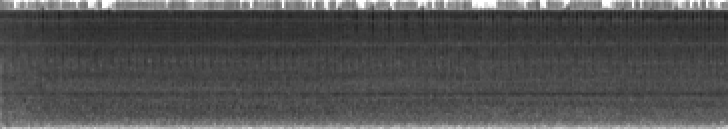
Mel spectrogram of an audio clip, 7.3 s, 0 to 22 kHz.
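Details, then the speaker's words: Car engine idling during an oil change, timing belt done in February at 233,000 km, no oil leaks: steady, even idle with a hissy top end and no knocking or tapping; normal healthy idle. "or tout est sec et le moteur passera bientôt au carcher pour le nettoyage complet de celui-ci et écoutez je n'ai aucun claquement moteur"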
